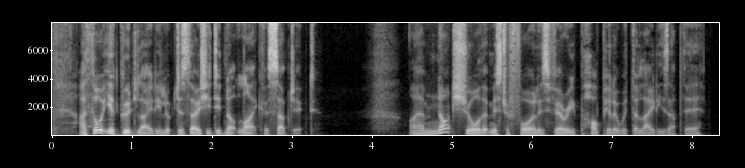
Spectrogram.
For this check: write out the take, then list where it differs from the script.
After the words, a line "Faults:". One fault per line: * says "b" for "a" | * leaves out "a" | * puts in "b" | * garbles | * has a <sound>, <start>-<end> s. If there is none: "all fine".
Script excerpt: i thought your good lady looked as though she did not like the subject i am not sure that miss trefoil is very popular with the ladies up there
i thought your good lady looked as though she did not like the subject i am not sure that miss trefoil is very popular with the ladies up there
Faults:
all fine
